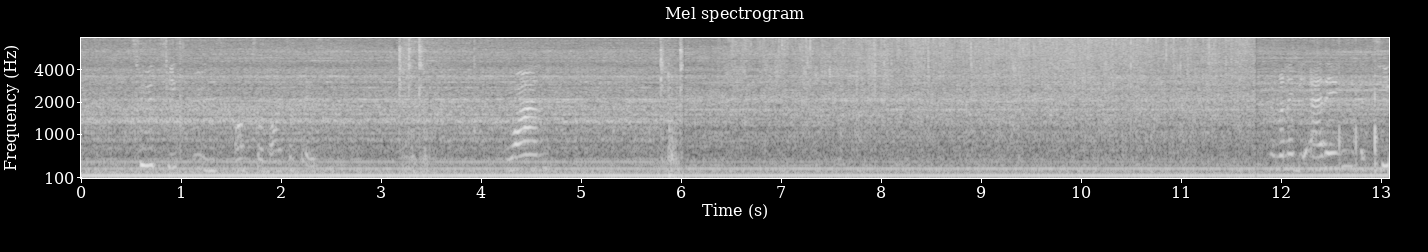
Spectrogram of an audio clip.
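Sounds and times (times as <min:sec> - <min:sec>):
onions sizzling in hot oil: 0:06.2 - 0:11.8.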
